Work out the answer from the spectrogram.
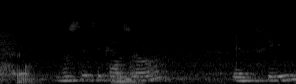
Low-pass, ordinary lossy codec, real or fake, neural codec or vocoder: none; none; real; none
